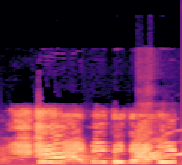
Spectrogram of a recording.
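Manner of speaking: high, cry-shout greeting; excited squeal. Real, not acted. Overjoyed host greets her friend's husband with squeals. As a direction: squeal with joy at a friend joining.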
